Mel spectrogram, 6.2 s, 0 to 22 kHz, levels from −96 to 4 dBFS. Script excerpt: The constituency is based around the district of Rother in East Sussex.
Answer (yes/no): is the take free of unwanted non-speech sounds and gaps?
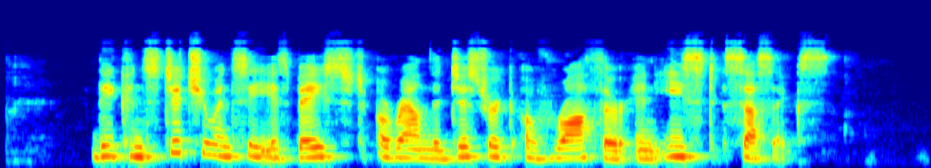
yes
